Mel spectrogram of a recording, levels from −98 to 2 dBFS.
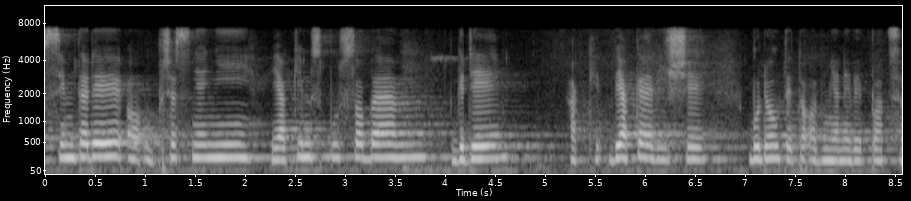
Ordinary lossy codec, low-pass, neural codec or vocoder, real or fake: MP3, 96 kbps; 7.2 kHz; none; real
